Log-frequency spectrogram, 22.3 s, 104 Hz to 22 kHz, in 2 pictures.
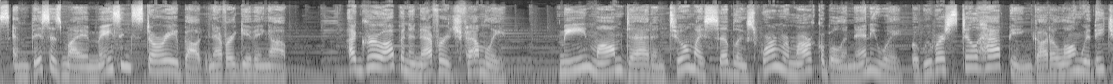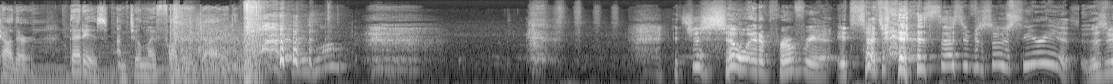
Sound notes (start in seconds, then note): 12.8 gunshot; 13.6 laughs; 20.0 chuckles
